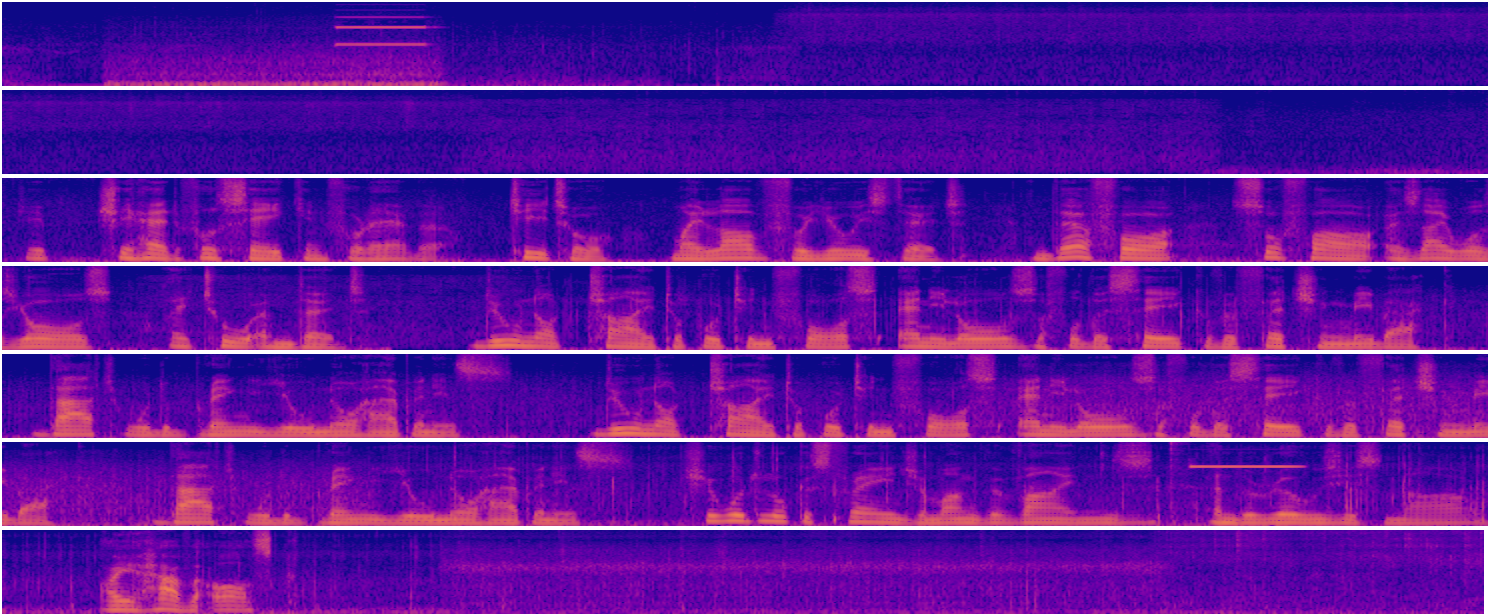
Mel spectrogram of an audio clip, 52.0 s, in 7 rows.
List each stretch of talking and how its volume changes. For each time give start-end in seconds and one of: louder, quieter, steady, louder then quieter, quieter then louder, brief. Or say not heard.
14.9-46.0 steady.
